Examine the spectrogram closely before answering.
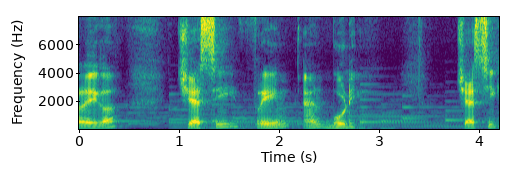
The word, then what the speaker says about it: chassis: CSC Prem and body Chelsea के spelling ही अच्छे glass IS होते हैं बट इसको बोलते सैस नहीं बोलते कुछ ऐसी बोलते हैं और चेल्सी होती क्या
